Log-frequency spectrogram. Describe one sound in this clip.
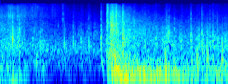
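A rifle shot fires with a loud boom.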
